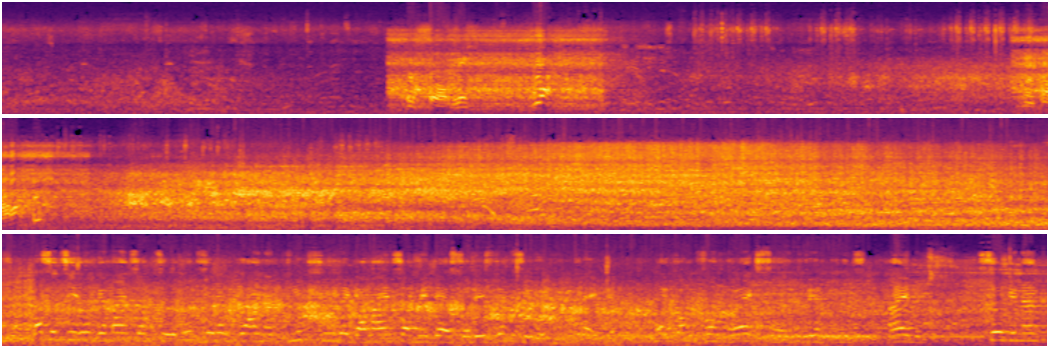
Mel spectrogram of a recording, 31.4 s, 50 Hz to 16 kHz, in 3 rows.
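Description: Formation of Aermacchi MB-339 jet trainers flying overhead. Their turbojet noise builds from about twelve seconds in and stays loud to the end.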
